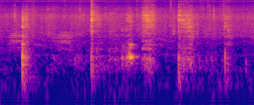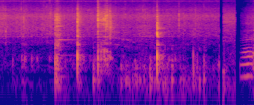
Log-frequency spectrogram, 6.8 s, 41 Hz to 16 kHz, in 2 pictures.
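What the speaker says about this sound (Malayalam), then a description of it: "നമ്മുടെ സവാള ഇപ്പോൾ ഒരു 1/4 വഴണ്ട് വന്നിട്ടുണ്ട്." Onions sautéing in a pan for a catering-style chicken curry, a steady close sizzle broken by repeated scraping stirs of the spoon every half second or so, with no talk.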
